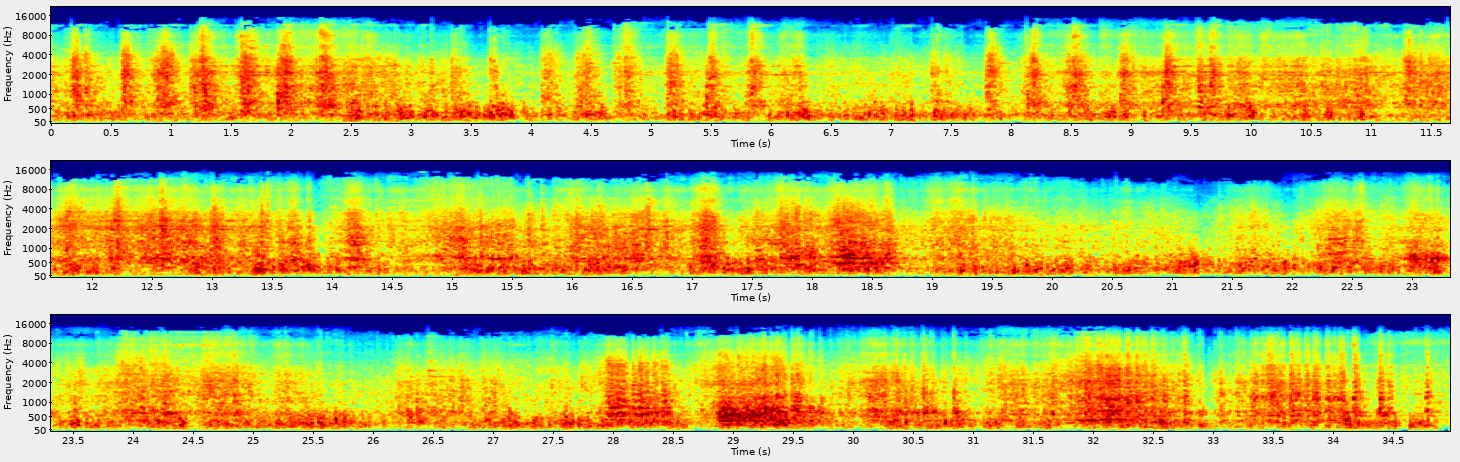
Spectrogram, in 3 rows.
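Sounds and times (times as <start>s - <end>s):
train wheels clattering on rails: 0.0s - 34.9s.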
